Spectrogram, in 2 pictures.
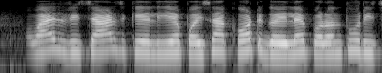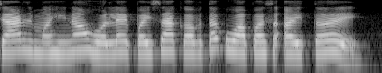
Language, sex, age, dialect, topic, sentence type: Magahi, female, 46-50, Southern, banking, question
